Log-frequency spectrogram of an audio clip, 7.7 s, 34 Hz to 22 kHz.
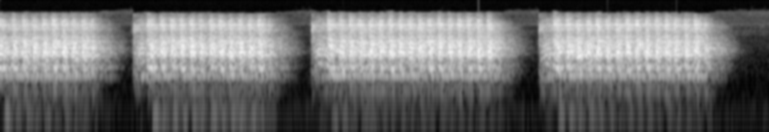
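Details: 1981 Suzuki GS650GL under rebuild with fresh plugs, filter, oil and new battery: four short bursts of fast, even starter cranking with pauses between, spinning freely but not yet catching.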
